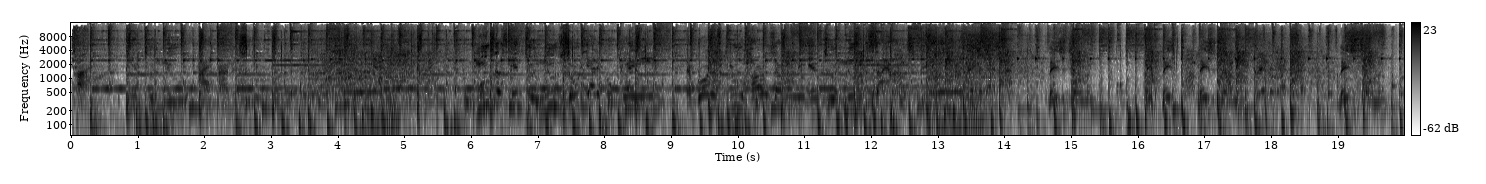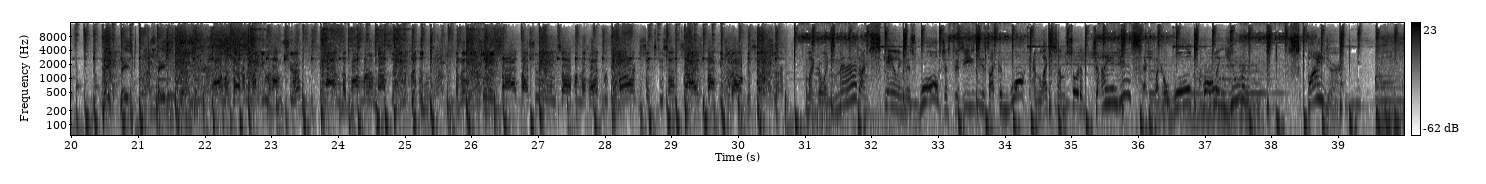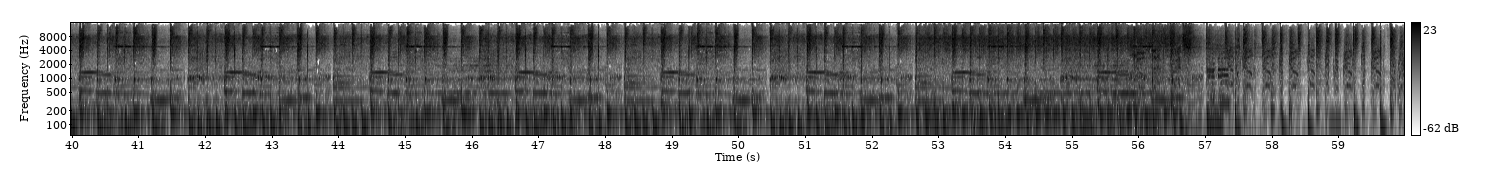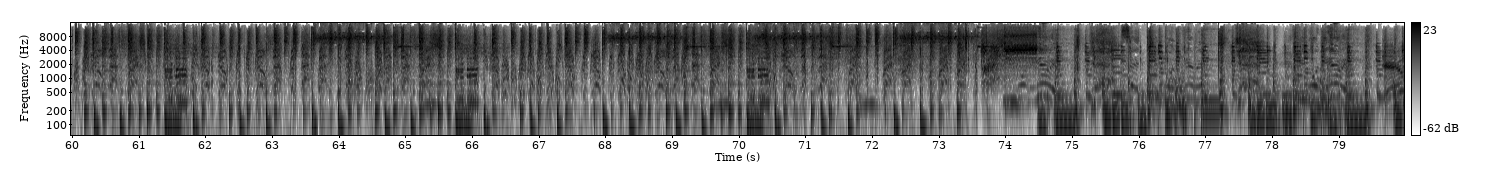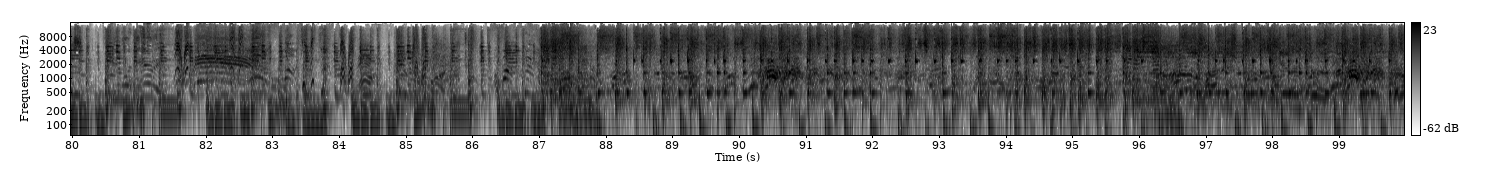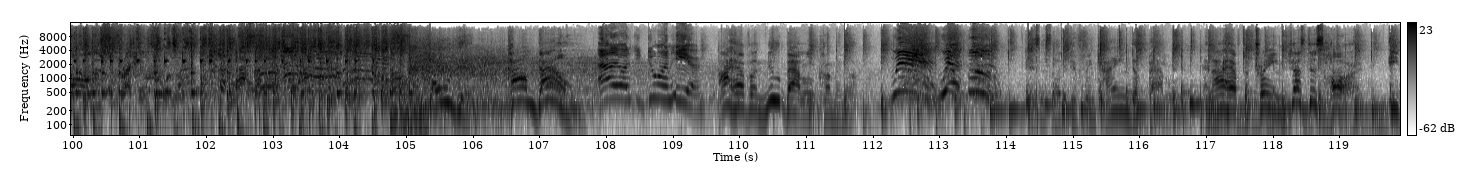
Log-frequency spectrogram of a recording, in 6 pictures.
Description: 多彩な大ネタが次々と飛び出し、強烈な勢いで突き進むハイクオリティ・ブレイクビーツ。
BREAKBEATS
